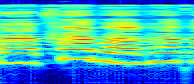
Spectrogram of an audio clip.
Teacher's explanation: प फ ब भ का उच्चारण स्थान ओष्ठ है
